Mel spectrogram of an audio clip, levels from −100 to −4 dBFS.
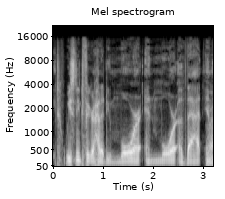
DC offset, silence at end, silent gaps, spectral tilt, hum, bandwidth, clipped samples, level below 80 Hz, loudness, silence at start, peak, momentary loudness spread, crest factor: under 0.1%; 0 s; none; -4.5 dB/octave; none; 15.5 kHz; under 0.1%; -44 dBFS; -19 LUFS; 0 s; -2 dBFS; 7 LU; 18 dB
